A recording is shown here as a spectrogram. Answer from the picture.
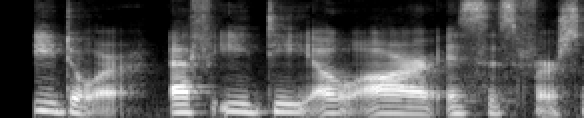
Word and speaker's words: Fedor: Okay, so it's I was hearing you say Theodore, but it's Fedor.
